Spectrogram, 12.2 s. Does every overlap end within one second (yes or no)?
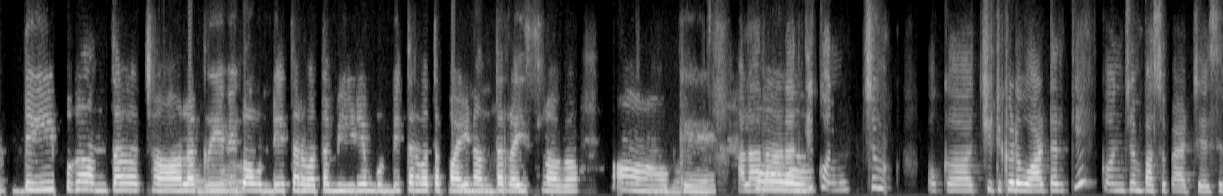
yes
